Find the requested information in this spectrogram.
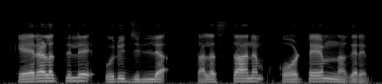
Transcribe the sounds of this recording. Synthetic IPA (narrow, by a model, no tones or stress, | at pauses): ke̞ːɾɐɭɐt̪ːile̞o̞ɾud͡ʑilːɐt̪ɐlɐst̪ʰaːnɐmko̞ːʈːɐjɐmnɐɡɐɾɐm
